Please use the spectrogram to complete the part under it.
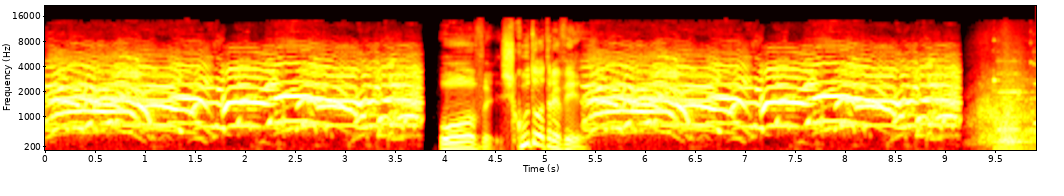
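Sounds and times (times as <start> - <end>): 
group of children screaming: 0.0 - 3.8, 5.4 - 9.2
adult speaking: 4.0 - 5.4
speech: 4.0 - 5.6.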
